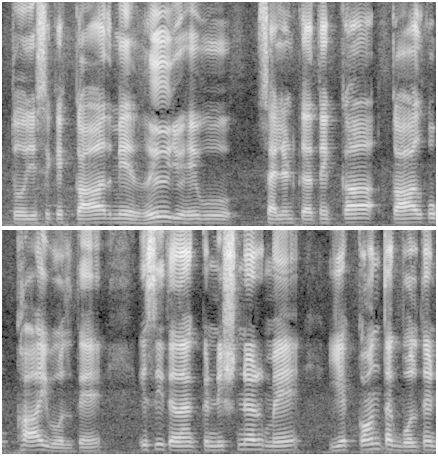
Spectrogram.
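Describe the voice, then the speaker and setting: A man's voice: fairly high pitch, a little hiss or hum. A man with a Pakistani Urdu accent giving a casual language lesson, saying each word again and again in a Korean-style pronunciation. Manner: repeats words slowly in a Korean-style pronunciation. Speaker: language teacher.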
